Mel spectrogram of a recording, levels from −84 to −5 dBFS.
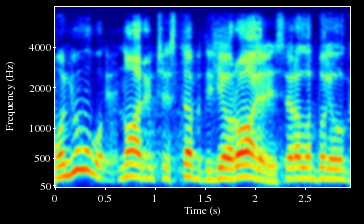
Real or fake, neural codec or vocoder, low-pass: fake; codec, 16 kHz, 0.8 kbps, ZipCodec; 7.2 kHz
